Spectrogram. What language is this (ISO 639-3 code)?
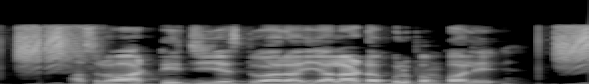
tel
